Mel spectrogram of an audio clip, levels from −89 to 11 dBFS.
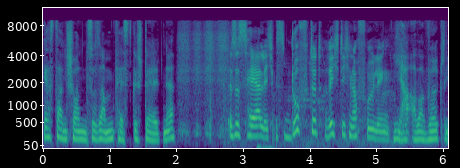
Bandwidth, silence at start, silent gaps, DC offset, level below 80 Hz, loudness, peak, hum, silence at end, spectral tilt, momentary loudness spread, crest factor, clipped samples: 9.4 kHz; 0 s; none; under 0.1%; -64 dBFS; -26 LUFS; -8 dBFS; none; 0 s; -4.5 dB/octave; 9 LU; 18 dB; under 0.1%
